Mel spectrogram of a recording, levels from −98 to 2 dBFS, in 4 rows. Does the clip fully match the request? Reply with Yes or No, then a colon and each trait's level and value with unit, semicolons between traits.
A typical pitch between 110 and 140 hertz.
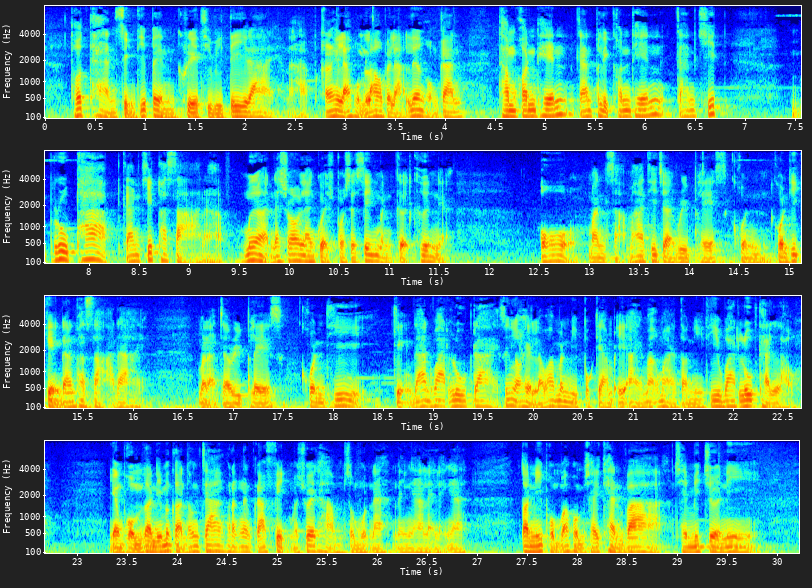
No: low, 100 Hz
